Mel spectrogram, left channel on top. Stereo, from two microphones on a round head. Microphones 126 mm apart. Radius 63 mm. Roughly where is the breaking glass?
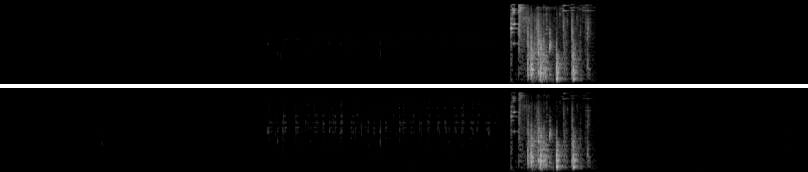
Left.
